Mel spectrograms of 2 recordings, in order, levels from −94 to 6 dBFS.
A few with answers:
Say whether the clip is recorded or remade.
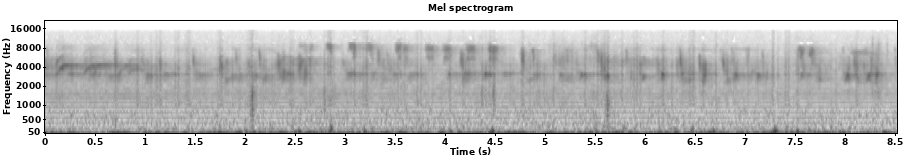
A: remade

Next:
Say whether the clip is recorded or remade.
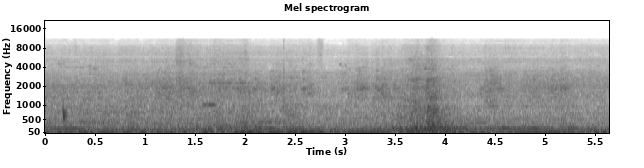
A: recorded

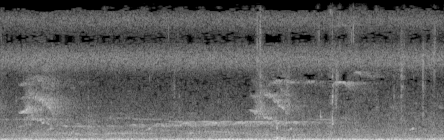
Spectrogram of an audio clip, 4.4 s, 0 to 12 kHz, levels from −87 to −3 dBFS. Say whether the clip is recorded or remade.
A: recorded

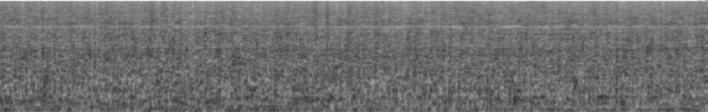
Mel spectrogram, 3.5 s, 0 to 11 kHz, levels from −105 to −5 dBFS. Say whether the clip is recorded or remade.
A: remade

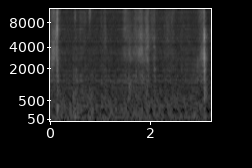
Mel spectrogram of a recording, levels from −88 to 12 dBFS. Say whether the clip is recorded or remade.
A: remade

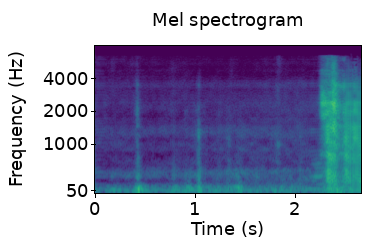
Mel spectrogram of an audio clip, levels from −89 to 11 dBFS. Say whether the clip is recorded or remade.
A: remade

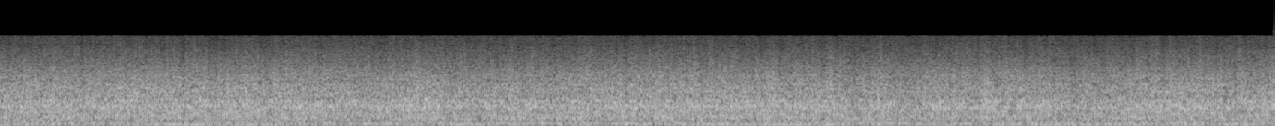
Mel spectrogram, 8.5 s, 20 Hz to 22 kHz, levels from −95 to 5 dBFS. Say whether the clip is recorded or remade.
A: remade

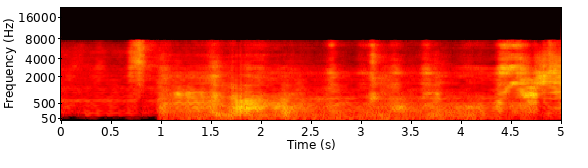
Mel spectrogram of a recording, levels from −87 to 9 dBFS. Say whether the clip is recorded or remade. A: remade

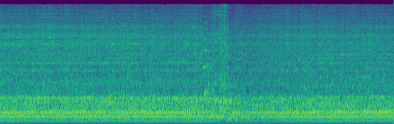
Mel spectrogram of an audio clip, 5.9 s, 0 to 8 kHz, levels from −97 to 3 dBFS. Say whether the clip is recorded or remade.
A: recorded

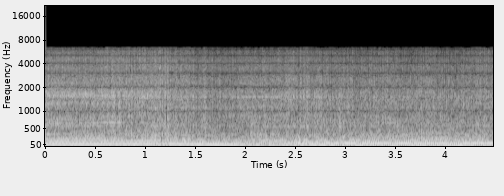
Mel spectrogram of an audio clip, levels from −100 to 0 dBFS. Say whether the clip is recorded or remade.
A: recorded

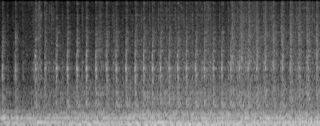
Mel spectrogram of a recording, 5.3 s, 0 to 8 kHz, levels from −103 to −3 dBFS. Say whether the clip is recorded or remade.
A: recorded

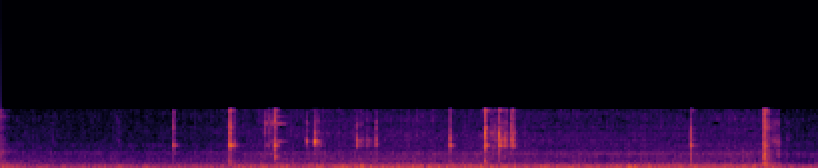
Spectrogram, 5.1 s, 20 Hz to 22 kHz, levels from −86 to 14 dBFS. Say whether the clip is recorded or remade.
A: remade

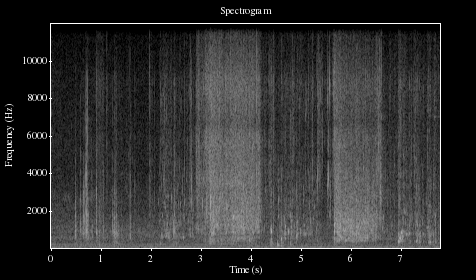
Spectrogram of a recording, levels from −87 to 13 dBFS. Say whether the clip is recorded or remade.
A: recorded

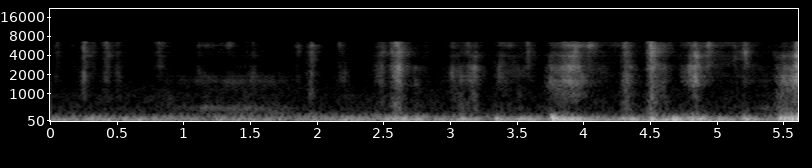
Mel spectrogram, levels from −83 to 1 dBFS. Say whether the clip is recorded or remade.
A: remade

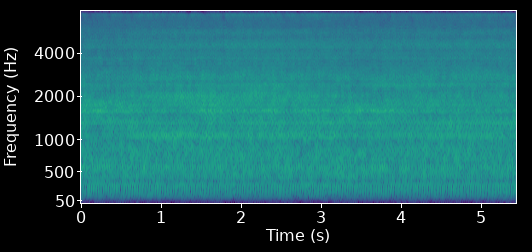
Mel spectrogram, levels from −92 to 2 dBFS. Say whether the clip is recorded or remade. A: remade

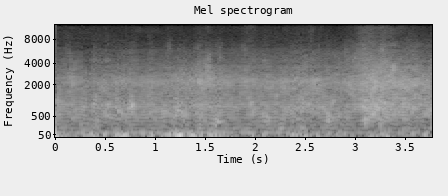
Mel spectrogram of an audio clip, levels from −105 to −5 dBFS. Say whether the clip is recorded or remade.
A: remade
